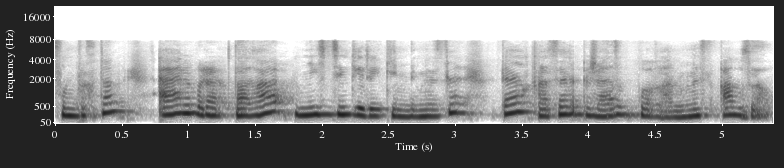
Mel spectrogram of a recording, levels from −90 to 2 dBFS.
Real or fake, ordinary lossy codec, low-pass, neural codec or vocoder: fake; none; none; codec, 16 kHz, 1 kbps, FreqCodec, larger model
